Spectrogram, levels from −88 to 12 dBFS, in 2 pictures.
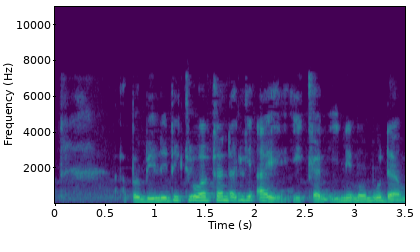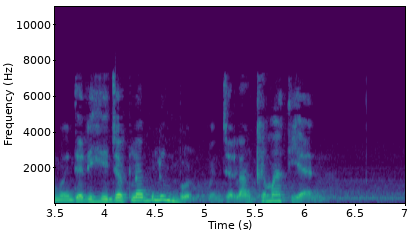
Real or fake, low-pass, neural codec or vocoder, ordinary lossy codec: fake; 7.2 kHz; codec, 16 kHz, 8 kbps, FunCodec, trained on LibriTTS, 25 frames a second; AAC, 48 kbps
